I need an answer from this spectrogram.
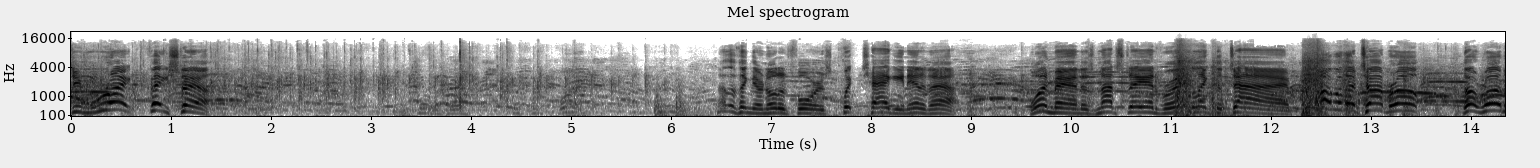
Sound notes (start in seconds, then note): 6.7 crowd cheering; 8.3 crowd chatter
